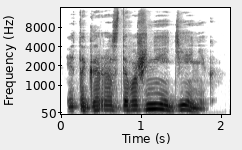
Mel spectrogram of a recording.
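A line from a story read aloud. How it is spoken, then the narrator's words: Whispered. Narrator (Russian): прошептала Аманда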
